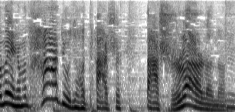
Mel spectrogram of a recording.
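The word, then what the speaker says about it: 大栅栏: 双儿化音，中间轻声一笔带过，所以就叫大石栏。 – 哦，哎，这个栅呢有两个读音，咱们查这个字典，一个叫栅，一个是山，一个读音念山。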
